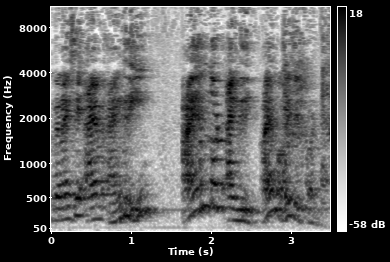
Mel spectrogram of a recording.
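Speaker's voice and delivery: normal talking voice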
